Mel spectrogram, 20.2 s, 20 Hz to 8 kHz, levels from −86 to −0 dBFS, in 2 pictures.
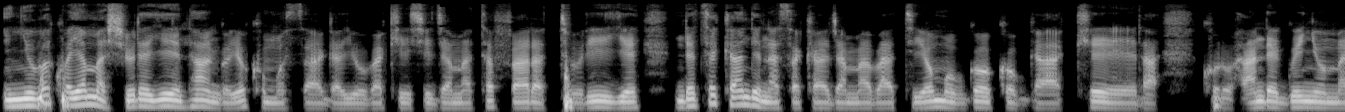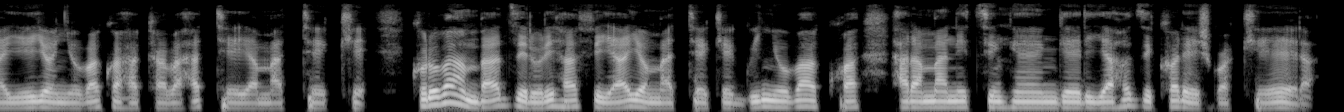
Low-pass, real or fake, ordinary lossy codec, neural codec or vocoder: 7.2 kHz; real; MP3, 64 kbps; none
